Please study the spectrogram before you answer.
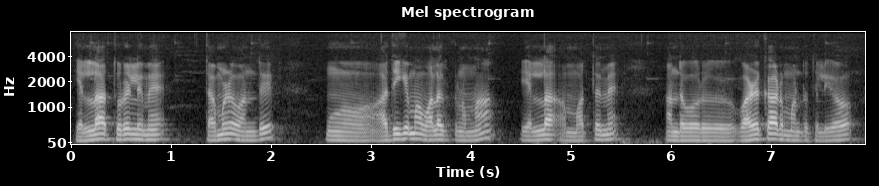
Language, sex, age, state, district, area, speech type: Tamil, male, 45-60, Tamil Nadu, Tiruvannamalai, rural, spontaneous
